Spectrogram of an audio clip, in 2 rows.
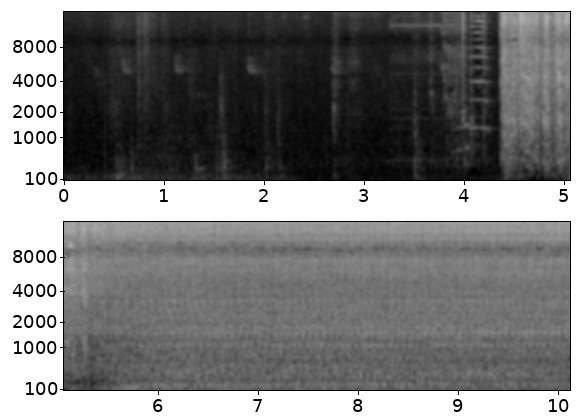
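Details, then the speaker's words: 1993 Toyota pickup 22RE idle surge, revs rising and falling on their own after unplugging the idle air control port; no vacuum leaks found, and the IAC valve with a plugged coolant passage is faulty and gets replaced. "diately affects our idle causing an idle surge meaning that it revs up and down on its own"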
